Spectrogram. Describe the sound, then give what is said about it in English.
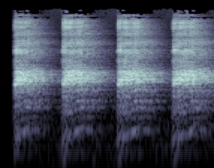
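Imitated hen duck quacks, deliberately slowed by easing the air: four loud, drawn-out quacks at a steady, even rhythm, each fading slightly before the next, heard alone without talk. “If you was to take a quack and just do a quack. Well, right there, if I slow my quack down.”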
